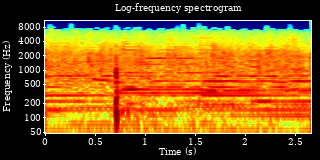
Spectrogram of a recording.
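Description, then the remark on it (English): A church audience claps steadily and warmly as a woman comes up to be led in a prayer, the dense applause filling the church at an even level with one sharper clap standing out early, and no one speaking over it. “Come on, let's give her a great clap as she comes up today.”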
